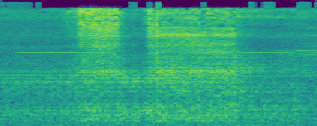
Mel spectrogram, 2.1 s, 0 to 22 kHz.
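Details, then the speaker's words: Mechanical insufflation-exsufflation (cough assist) with an oscillator feature, used to pull secretions from a patient's lungs; negative pressure phase after about 2.5 seconds positive: a harsh hissing rush of suctioned air. "This has an oscillator feature that also serves the purpose of shaking his lungs. You can hear it when it goes in."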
